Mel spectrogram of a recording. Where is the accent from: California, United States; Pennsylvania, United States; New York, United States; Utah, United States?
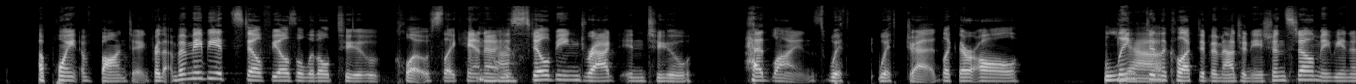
New York, United States; as a New Yorker, you should be aware of the fact that people very often recognize someone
